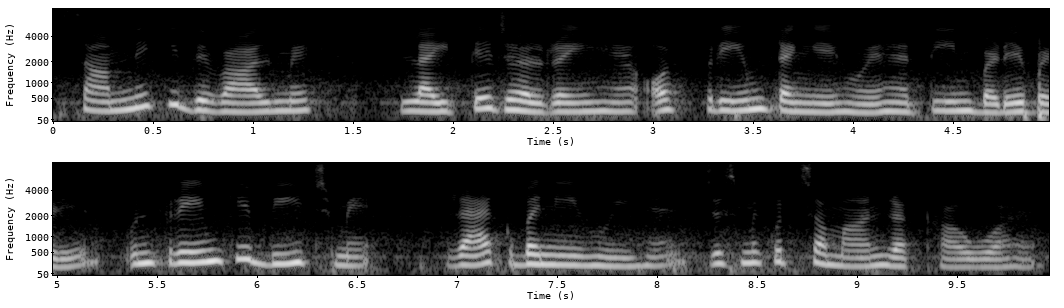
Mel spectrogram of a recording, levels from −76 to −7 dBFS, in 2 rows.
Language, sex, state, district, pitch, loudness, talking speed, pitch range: Hindi, female, Uttar Pradesh, Jyotiba Phule Nagar, 210 Hz, -26 LUFS, 185 wpm, 190-235 Hz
